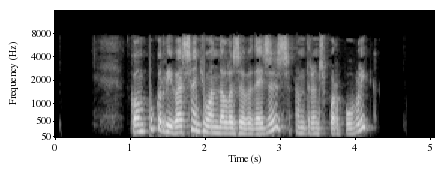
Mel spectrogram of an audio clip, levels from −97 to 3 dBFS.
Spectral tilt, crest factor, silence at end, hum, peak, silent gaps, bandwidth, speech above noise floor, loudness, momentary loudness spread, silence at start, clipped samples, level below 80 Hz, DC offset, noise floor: -3.5 dB/octave; 16 dB; 0.85 s; none; -2 dBFS; none; 8 kHz; 32 dB; -17 LUFS; 8 LU; 1 s; under 0.1%; -56 dBFS; under 0.1%; -49 dBFS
